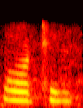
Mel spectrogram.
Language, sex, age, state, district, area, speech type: Bengali, female, 18-30, West Bengal, Purba Bardhaman, urban, conversation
